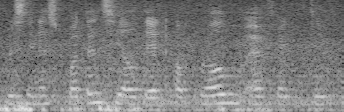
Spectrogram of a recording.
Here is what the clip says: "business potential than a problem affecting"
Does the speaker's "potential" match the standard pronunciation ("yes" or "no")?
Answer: no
